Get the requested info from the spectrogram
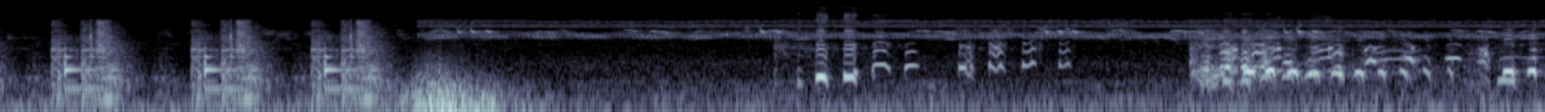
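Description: A rhythmic repeated sound, about two a second, for the first two seconds, then a steady high insect-like drone with birds chirping over it in short flurries.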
